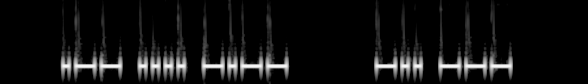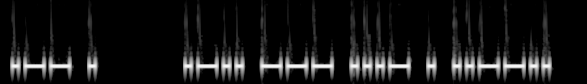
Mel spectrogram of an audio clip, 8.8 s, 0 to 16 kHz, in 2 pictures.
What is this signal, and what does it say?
Morse code, heard as a keyed tone, about 25 wpm, 700 Hz. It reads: WHY DO WE LOVE?
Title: 2x Word-Spacing - Sentences from Top 400 Words - 25wpm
